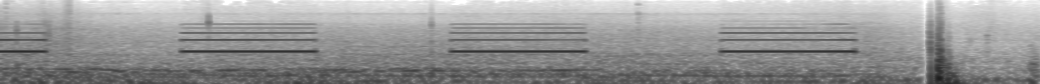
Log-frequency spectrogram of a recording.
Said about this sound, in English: Me opening the door so I could see how close I was to the curb, and car warning me, oh, you're driving with the door open. I know I'm driving with the door open.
